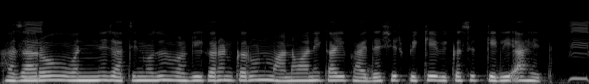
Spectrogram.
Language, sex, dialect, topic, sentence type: Marathi, female, Varhadi, agriculture, statement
